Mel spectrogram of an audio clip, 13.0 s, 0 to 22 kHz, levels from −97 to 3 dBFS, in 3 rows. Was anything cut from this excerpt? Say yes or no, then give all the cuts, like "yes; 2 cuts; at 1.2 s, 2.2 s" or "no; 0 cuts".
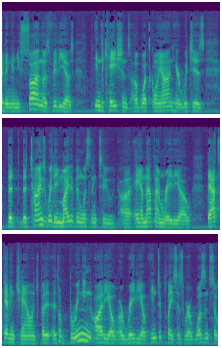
yes; 1 cut; at 9.8 s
